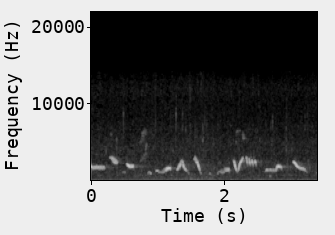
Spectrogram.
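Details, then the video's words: White-rumped shama training song, loaded with kapas tembak and canary phrases: a string of clear whistled notes near mid pitch, some rising or falling sharply, with short slurred phrases, fairly clean background. "MASTERAN MURAI BATU ISIAN KAPAS TEMBAK KENARI CILILIN"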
